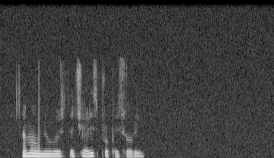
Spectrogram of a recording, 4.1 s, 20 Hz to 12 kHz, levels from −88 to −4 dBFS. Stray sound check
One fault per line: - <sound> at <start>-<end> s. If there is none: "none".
none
